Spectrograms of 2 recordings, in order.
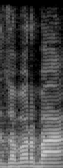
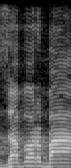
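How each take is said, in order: The two takes are said the same way.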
